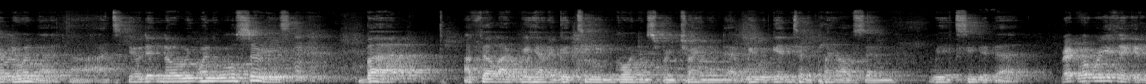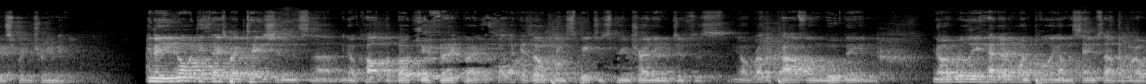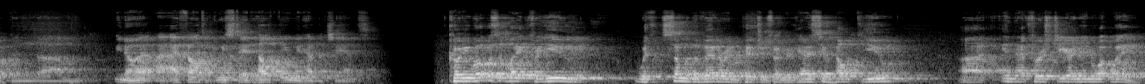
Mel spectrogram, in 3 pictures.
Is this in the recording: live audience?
yes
